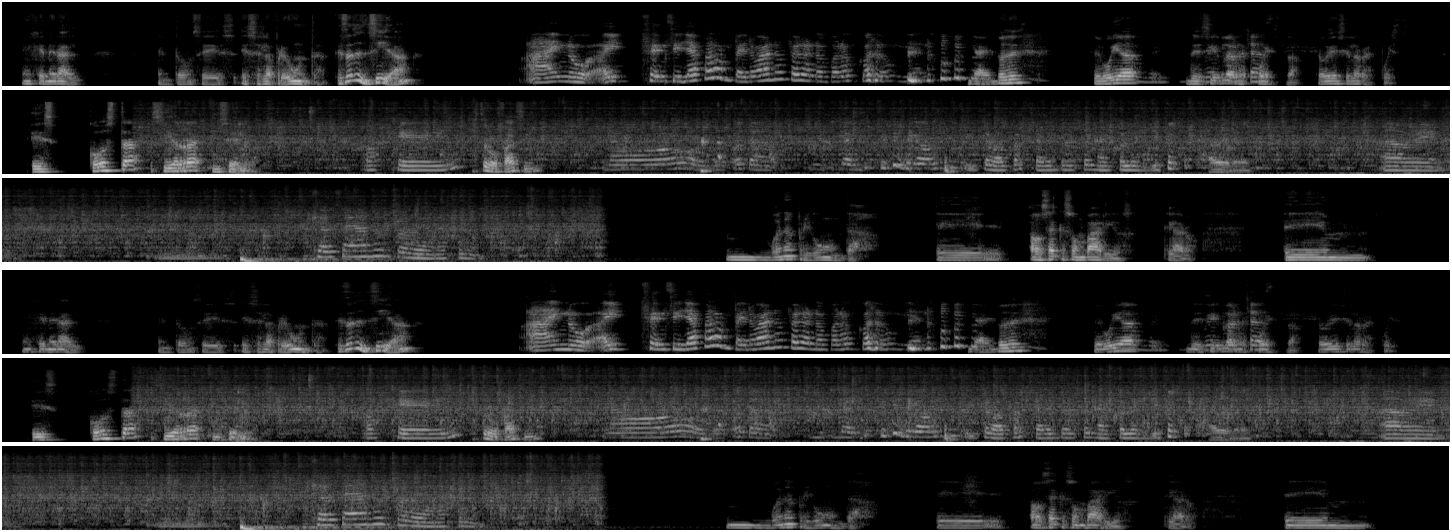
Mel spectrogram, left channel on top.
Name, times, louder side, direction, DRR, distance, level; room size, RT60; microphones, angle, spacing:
voice 1, 0.2-0.8 1.6-4.2 9.1-9.2 9.7-10.3 10.9-11.4 11.8-13.9 14.8-15.0 15.4-17.1 19.3-19.9 21.5-21.6 26.5-27.0 36.2-37.7 38.3-39.0 39.2-40.3 40.6-41.3 41.8-42.6, left 3 dB, 60° left, 0.5 m, -31 dB
voice 2, 5.2-9.3 9.7-9.8 10.2-10.3 11.1-11.4 11.8-12.7 18.1-19.1 20.5-22.3 22.6-27.1 28.2-29.6 30.4-31.3 32.1-34.0 38.6-38.7, right 1 dB, 25° right, 2.1 m, -35 dB
sound 1, 15.7-35.0, right 3 dB, 60° right, 2.9 m, -40 dB
sound 2, 31.3-35.3 35.6-35.7, right 4 dB, 85° right, 0.5 m, -38 dB
5.5 x 3.4 x 2.2 m
head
